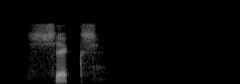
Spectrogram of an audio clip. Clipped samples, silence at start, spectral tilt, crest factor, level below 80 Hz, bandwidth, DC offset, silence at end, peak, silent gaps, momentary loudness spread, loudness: under 0.1%; 0.3 s; -2 dB/octave; 26 dB; -84 dBFS; 13 kHz; under 0.1%; 1.4 s; -14 dBFS; 0.74-0.79 s; 11 LU; -35 LUFS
